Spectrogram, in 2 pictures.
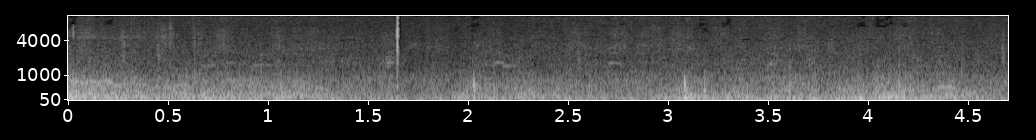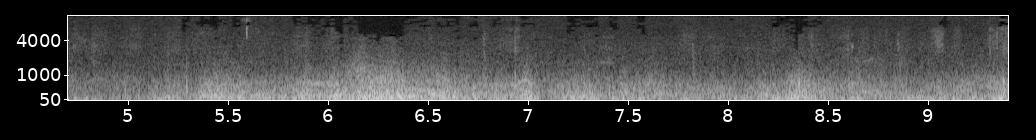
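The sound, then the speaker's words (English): Strong wind blowing against a microphone fitted with a small foam windscreen, a continuous rumbling, buffeting roar that runs the whole time and swells somewhat toward the latter half. “So we'll see if the little wind foam blocks the wind.”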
